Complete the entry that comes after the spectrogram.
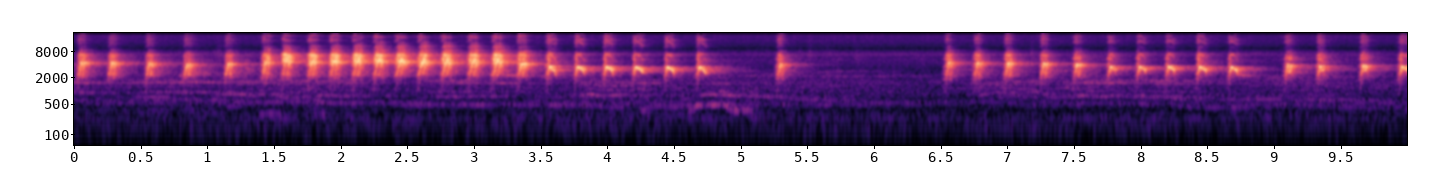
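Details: Energetic cica jenggot song used to get silent birds singing: quick runs of sharp, high chirps that speed into a dense burst, then shift slightly lower, break off for over a second, and resume in regular repeated notes.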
